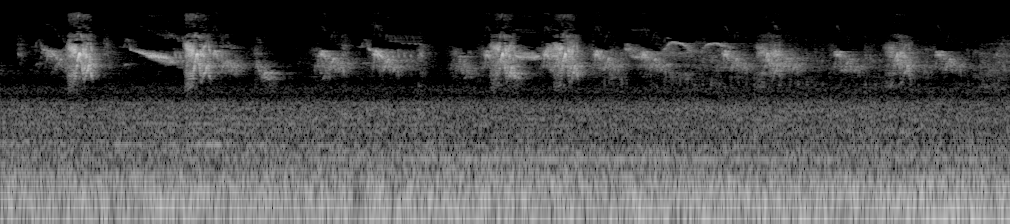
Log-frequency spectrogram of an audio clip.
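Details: A busy sunrise sparrow chorus of house sparrows: overlapping chirps and short sliding notes, louder bursts early on and then a denser, softer chatter.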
